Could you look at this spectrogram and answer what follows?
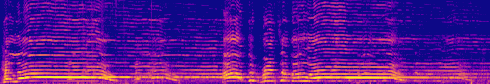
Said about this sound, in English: Pretty neat, huh? That's called an echo. I invented it.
